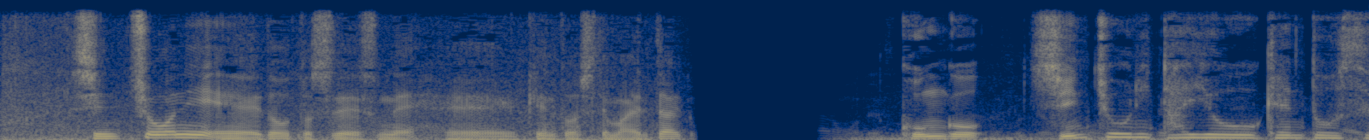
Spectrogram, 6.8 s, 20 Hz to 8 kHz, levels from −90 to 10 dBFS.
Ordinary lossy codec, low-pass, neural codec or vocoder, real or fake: none; 7.2 kHz; none; real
